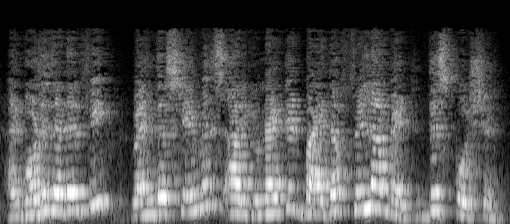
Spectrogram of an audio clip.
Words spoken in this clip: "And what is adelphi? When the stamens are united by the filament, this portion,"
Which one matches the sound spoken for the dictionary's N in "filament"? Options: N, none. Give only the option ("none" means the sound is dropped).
none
